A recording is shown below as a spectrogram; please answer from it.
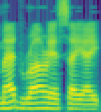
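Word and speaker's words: madrasah: In the Cairo Egyptian Arabic dialect, a heavy syllable may not carry stress more than two syllables from the end of a word, hence mad ra sah school, kahai ra Cairo.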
